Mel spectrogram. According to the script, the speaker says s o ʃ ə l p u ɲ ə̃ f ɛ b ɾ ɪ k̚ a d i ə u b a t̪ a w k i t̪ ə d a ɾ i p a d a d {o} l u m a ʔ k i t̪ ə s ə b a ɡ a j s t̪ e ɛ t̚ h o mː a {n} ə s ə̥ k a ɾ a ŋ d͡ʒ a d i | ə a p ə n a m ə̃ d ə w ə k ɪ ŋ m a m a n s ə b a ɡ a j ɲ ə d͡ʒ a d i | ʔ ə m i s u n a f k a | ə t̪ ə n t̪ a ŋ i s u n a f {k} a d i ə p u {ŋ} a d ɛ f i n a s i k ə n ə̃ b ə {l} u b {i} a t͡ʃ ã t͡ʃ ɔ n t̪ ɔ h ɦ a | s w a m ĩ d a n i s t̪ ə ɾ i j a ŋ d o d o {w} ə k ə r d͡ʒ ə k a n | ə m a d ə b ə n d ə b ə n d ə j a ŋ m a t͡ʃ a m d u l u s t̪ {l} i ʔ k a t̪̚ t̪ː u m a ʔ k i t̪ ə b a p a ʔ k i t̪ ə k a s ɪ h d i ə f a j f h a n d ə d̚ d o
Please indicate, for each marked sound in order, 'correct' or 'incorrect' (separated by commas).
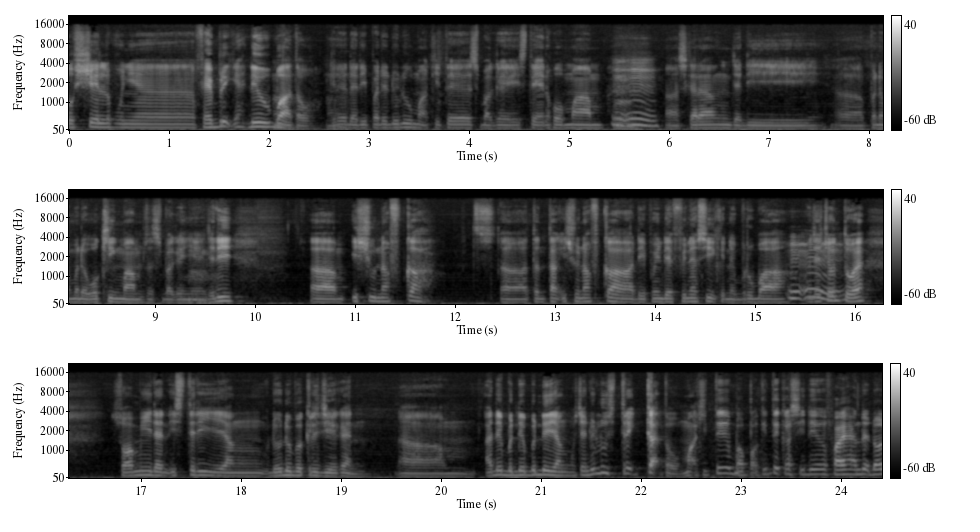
incorrect, incorrect, correct, incorrect, incorrect, incorrect, incorrect, incorrect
